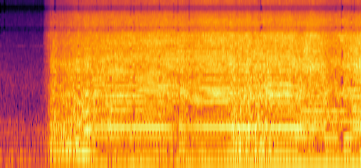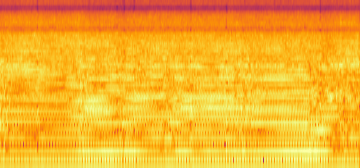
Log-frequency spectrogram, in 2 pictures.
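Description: A vehicle engine comes in suddenly about a second in and runs loud and steady, with a brief dip in level about halfway through.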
